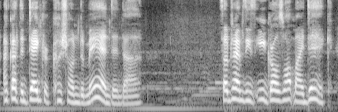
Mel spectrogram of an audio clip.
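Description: A woman's voice: medium pitch, normal speed, faint music behind, voice pushed down, close to an everyday voice. A woman voicing a smug, laid-back stoner ladies' man in a game roleplay, drawling and unbothered. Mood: smug, calm.

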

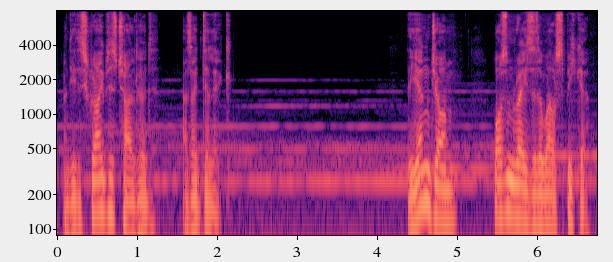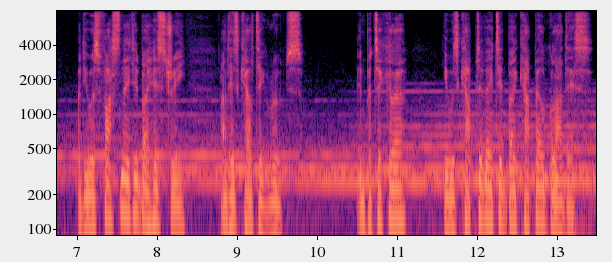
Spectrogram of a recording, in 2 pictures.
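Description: A very deep-voiced man narrates a documentary with calm, measured pacing. Clear music sits under his voice throughout. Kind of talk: scripted narration.

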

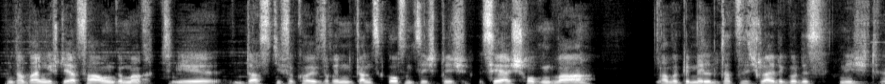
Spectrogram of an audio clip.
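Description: A man speaks as an investigator in a documentary interview. His voice is fairly low and very even, and he feels his way through sentences, often rephrasing them. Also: normal speed.

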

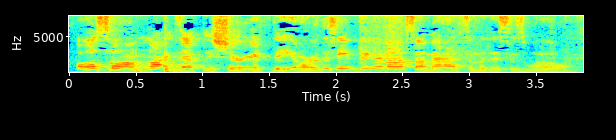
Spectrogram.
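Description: A woman's voice: on the high side, rapid-fire. A young woman chatting casually while she cooks in a home kitchen, rambling with lots of fillers. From Somali family. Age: young adult. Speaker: vlogger. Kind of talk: casual cooking vlog chat. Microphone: camera on counter, distant. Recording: distant camera mic, noisy.

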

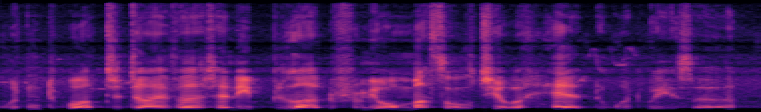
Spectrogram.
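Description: An actor playing a dry, long-suffering robot butler in a radio serial, formal, deferential and quietly sarcastic. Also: male voice, medium pitch, lively intonation, normal speed. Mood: drily deferential. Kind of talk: retro radio serial acting.

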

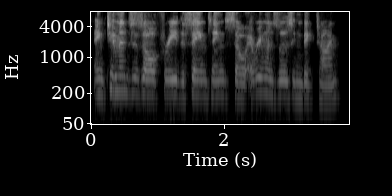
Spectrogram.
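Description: A woman's voice: fairly low pitch, fairly even intonation, normal speed. A woman town councillor talking informally on a video call, with hesitant, loosely structured phrasing. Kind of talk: informal meeting discussion. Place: remote video call from a room.

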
